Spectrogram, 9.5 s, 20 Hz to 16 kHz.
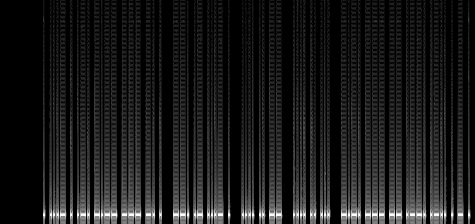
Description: Morse code, heard as a keyed tone, about 34 wpm, 700 Hz. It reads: EVERYONE GAVE HIM HIS COMPLETE
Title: Sentences from Top 1000 Words - Review Part 6 - 35wpm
